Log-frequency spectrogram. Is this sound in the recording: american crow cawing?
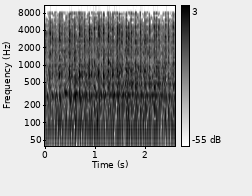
no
